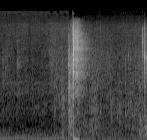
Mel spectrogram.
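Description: A man's boots knock on a wooden floor as he stands up.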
